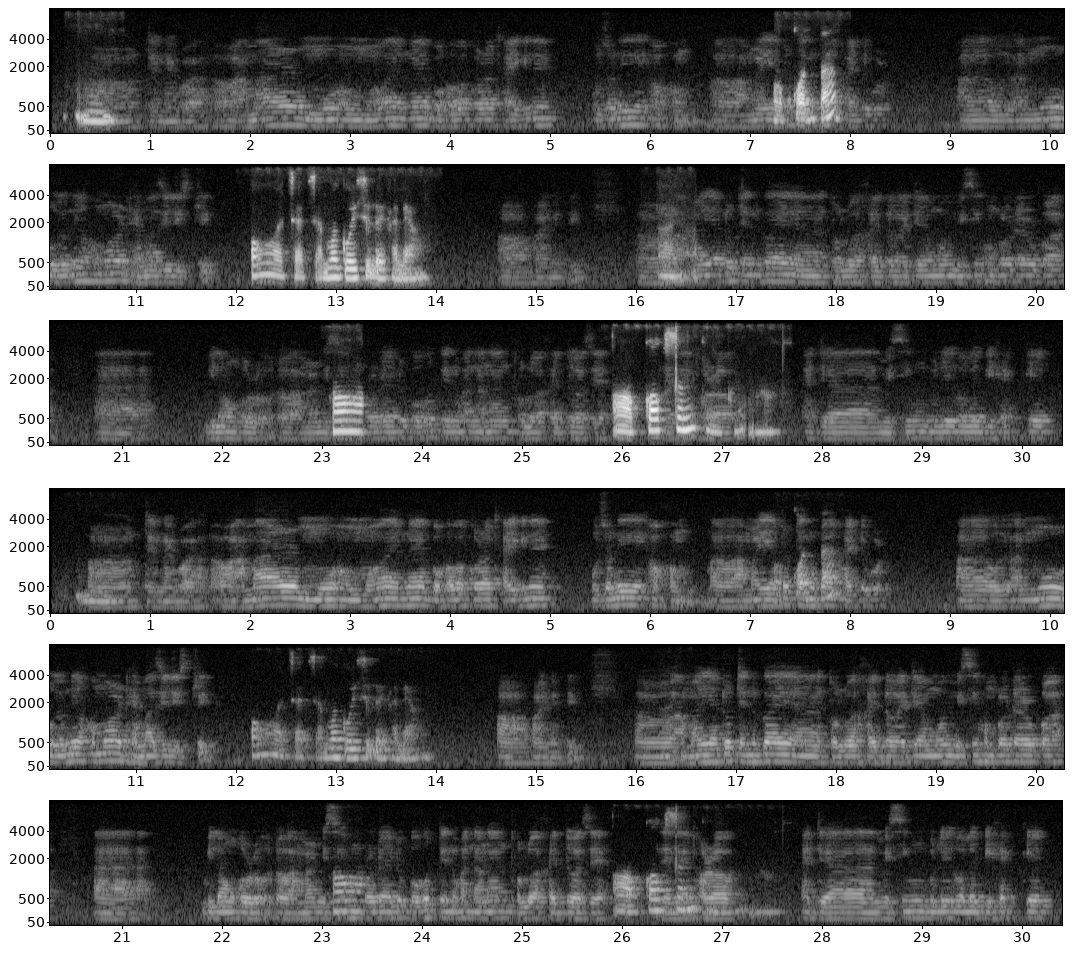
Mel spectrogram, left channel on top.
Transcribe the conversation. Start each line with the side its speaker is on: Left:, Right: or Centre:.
Left: উম
Right: অ তেনেকুৱা হল আৰু আ আমাৰ ম মই এনে বসবাস কৰা ঠাই খিনি উজনি অসম অ আমাৰ ইয়াতো
Left: ক'ত
Right: তেনেকুৱা
Left: বা
Right: খাদ্যবোৰ আ উ মোৰ উজনি অসমৰ ধেমাজি ডিষ্ট্ৰিক্ট
Left: অ আচ্ছা আচ্ছা মই গৈছিলো এইফালে অহ
Right: অ হয় নিকি অ
Left: হয়
Right: আমাৰ ইয়াতো তেনেকুৱাই আ থলুৱা খাদ্য এতিয়া মই মিচিং সম্প্ৰদায়ৰ পৰা আ বিলং কৰোঁ ত আমাৰ মিচিং
Left: অ
Right: সম্প্ৰদায়তো বহুত তেনেকুৱা নানান থলুৱা খাদ্য টো আছে
Left: অ কওকচোন
Right: যেনে ধৰক
Left: কেনেকুৱা অ
Right: এতিয়া মিচিং বুলি ক'লে বিশেষকে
